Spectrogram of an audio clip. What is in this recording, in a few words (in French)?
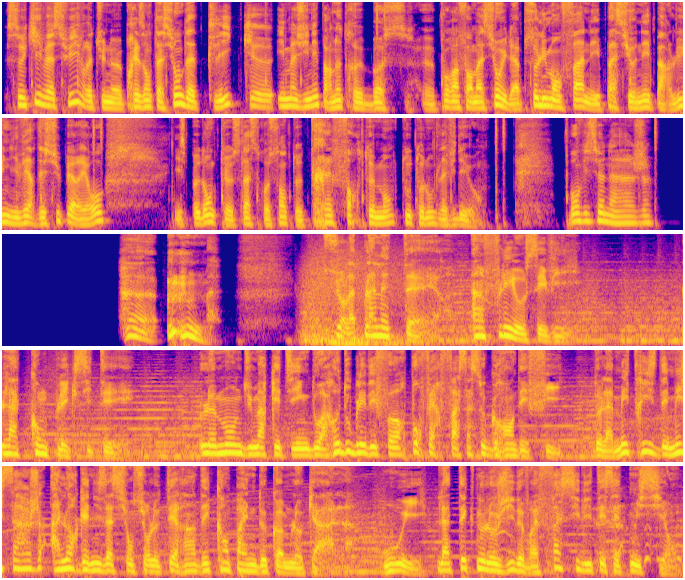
film de presentation Humoristique Voix; ADCLEEK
